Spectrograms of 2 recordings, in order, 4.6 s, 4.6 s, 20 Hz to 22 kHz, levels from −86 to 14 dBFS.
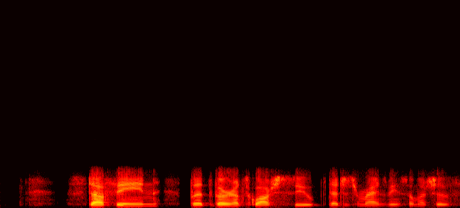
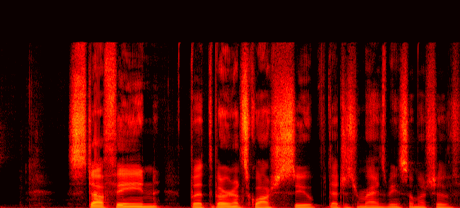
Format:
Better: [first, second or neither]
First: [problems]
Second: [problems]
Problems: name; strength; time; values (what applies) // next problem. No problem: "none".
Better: second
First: phone-call audio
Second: none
